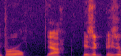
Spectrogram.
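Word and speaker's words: Brühl: Is it Brule? Is it Brol? Is it Bruell Kruella? I don't know. You tell me what it is. Let's see. Bruh. It's Bruh.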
